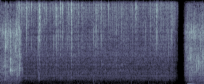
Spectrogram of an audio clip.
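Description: Whole boiled eggs sizzling softly in hot oil in a pan, a fine steady crackle. The sound breaks off for an instant near the end.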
